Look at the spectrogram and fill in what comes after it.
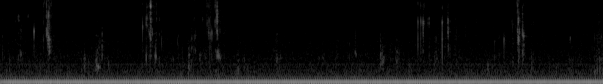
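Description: Close-miked chewing of a soft glutinous rice cake (chapssaltteok), a scattering of faint short mouth clicks, over a steady low electrical hum.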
